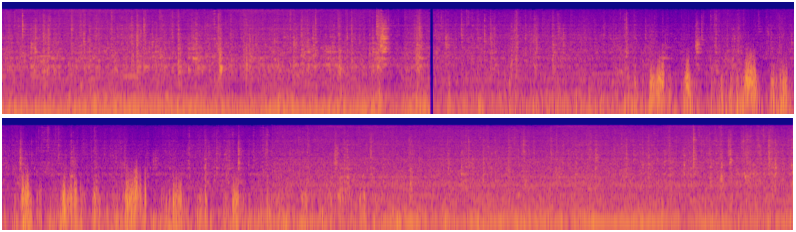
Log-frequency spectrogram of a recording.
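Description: Tractor engine running steadily while pulling a row-crop cultivator, with clicking and rattling from the implement. For several seconds in the middle the engine drone drops out and a run of about a dozen loud, irregular thumps, roughly two a second, takes over.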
